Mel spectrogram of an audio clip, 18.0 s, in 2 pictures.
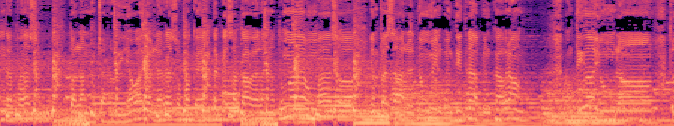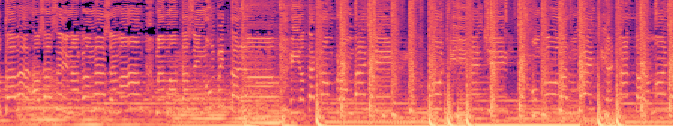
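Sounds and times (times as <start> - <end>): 
baile funk music: 0.0 - 17.9.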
